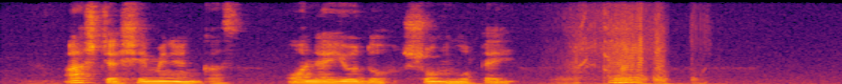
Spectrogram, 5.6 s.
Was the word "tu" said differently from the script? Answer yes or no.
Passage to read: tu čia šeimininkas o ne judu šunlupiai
yes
